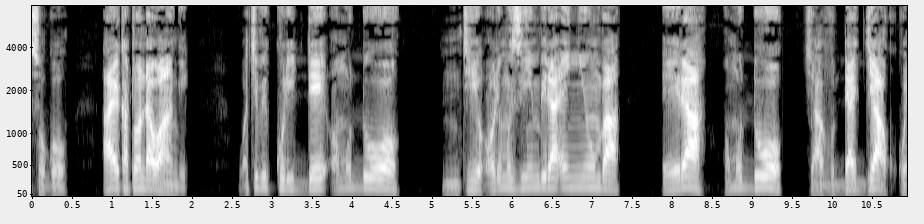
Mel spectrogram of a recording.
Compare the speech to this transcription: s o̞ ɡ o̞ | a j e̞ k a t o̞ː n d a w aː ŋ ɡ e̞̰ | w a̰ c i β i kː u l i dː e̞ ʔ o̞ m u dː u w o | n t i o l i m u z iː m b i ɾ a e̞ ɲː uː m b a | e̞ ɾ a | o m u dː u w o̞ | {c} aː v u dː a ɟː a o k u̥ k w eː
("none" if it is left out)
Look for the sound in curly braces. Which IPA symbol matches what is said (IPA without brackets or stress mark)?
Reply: c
